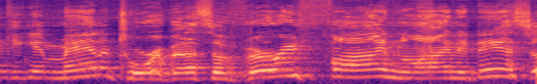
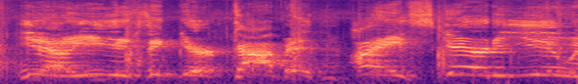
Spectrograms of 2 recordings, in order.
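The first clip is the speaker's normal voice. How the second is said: higher, mocking shout in another voice; nasty taunting; 7 semitones higher than usual. Neighbor taunting him from the mailbox, nasty mock shout. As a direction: sneer it at him all the way home. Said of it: "being a total meh, meh".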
